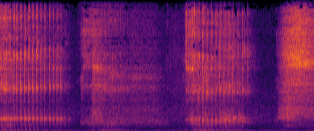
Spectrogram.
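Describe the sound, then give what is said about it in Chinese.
Loud, rhythmic snoring of a mud-covered piglet asleep on clean white sheets in a laundry basket, about four rasping breaths in a steady cycle, each with a low rattling rumble and a breathy hiss. No one speaks. “他从洗衣篮里听到一阵打呼的声音。”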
